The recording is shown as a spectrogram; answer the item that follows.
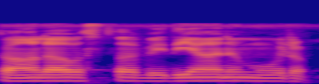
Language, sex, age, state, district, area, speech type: Malayalam, male, 60+, Kerala, Kottayam, urban, spontaneous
